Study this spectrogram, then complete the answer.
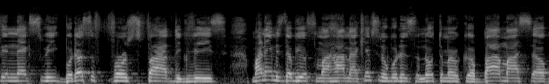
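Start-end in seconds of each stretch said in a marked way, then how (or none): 2.5-3.6 fast, even run-through of a learned text; rapid recitation. Real, not acted. Teacher running through the five degrees, rapid recitation. 3.6-5.5 fast, even run-through of a learned text; rapid recitation. Real, not acted. Teacher running through the five degrees, rapid recitation.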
